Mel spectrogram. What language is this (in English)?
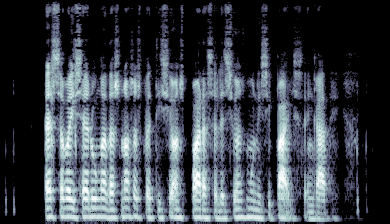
Galician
